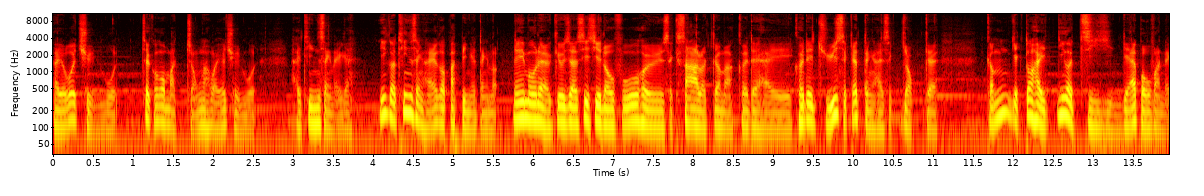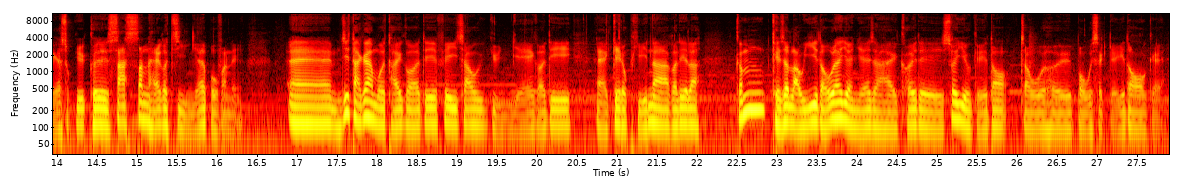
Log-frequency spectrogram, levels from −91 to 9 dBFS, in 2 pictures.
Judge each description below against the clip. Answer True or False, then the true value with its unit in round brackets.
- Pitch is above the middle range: False (110 Hz)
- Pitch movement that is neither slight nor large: True (4.3 semitones)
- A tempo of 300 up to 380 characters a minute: True (320 characters per minute)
